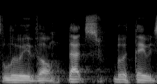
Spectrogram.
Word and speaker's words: Louisville: Seminary in Louisville, Kentucky, the locals say Louisville, but I'm with Dr. Mohler that says it's not named after King Lowell, it's named after King Louis, right? So it's Louisville.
